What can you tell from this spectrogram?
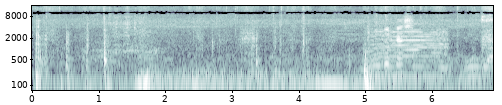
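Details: Cattle unloaded from a truck after the chains are lowered. Brief thumps and rumbling, then a long, full moo rising and falling over the final two seconds, with engine noise beneath.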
